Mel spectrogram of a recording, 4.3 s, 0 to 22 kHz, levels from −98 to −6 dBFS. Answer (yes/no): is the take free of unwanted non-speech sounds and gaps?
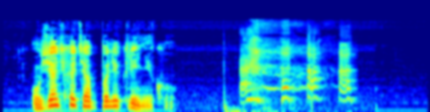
no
